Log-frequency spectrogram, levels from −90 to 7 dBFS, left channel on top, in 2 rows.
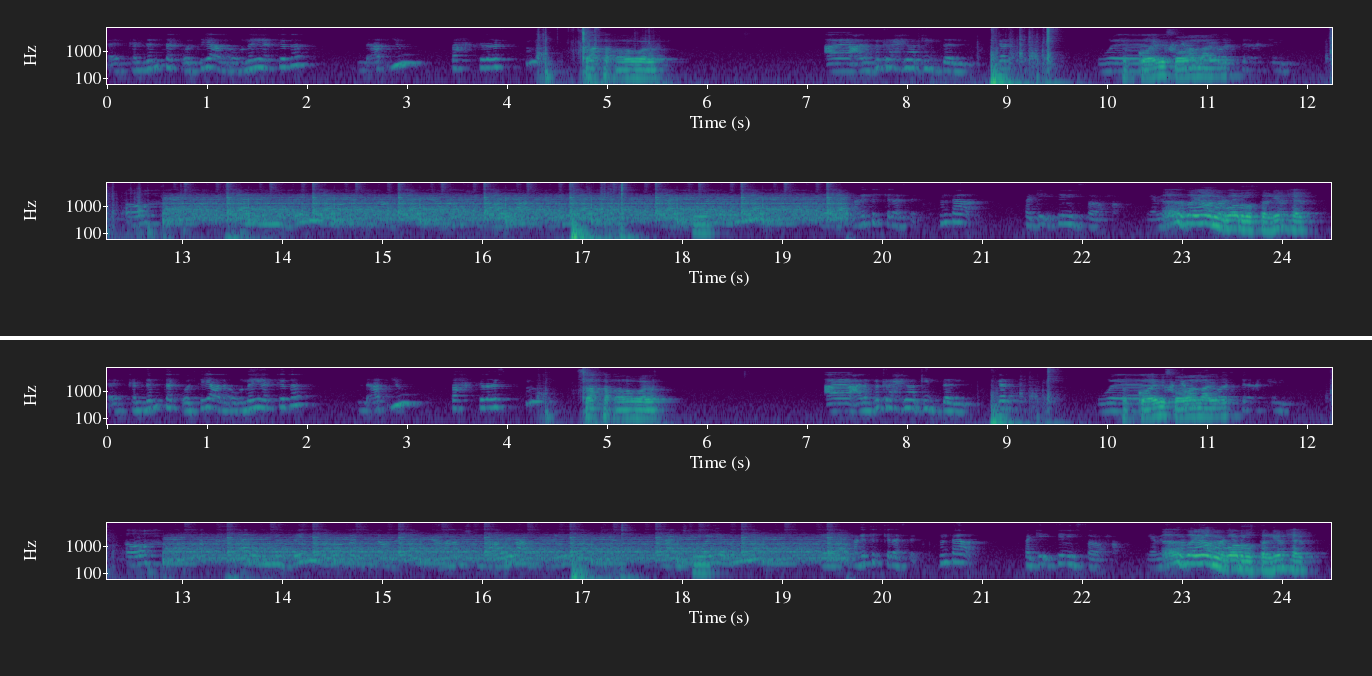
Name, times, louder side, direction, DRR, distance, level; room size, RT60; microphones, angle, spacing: voice 1, 0.0-2.0 2.5-3.1 3.4-4.4 7.2-9.1 9.9-11.8 12.4-18.8 19.4-20.2 20.6-20.9 21.4-22.4 22.6-23.7, right 2 dB, 65° right, 5 dB, 1.3 m, -48 dB
sound 1, 4.3-5.9 7.8-10.0 10.3-11.0 12.1-14.3 14.8-14.9 15.8-16.3 16.8-17.7, left 7 dB, 80° left, 0.3 m, -44 dB
voice 2, 4.8-5.6 10.3-11.2 18.1-18.3 22.8-24.2, right 1 dB, 45° right, 1 dB, 0.8 m, -34 dB
sound 2, 12.8-19.7, left 2 dB, 60° left, 1.1 m, -42 dB
6.4 x 4.3 x 6.1 m, 0.41 s
head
